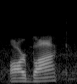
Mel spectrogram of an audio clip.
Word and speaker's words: Auerbach: 1-1 to Arbach. Brett Arbach. It's spelled like Auerbach, but not pronounced like that.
